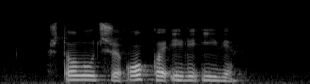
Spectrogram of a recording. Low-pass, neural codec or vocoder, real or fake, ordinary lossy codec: 7.2 kHz; none; real; none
